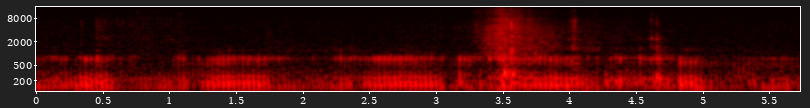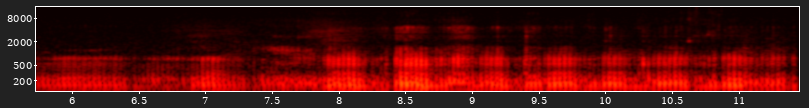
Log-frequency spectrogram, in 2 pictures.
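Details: Purring kittens befriending a backyard raccoon through a glass door: a continuous low throbbing purr in breath-length pulses, joined later by louder rustling and scratching against the glass.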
